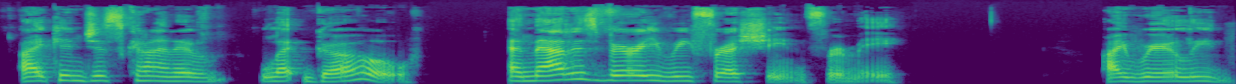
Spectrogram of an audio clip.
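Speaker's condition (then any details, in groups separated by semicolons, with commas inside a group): No condition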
